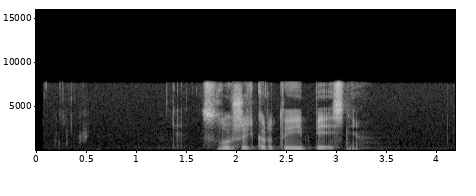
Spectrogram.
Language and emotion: Russian, neutral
